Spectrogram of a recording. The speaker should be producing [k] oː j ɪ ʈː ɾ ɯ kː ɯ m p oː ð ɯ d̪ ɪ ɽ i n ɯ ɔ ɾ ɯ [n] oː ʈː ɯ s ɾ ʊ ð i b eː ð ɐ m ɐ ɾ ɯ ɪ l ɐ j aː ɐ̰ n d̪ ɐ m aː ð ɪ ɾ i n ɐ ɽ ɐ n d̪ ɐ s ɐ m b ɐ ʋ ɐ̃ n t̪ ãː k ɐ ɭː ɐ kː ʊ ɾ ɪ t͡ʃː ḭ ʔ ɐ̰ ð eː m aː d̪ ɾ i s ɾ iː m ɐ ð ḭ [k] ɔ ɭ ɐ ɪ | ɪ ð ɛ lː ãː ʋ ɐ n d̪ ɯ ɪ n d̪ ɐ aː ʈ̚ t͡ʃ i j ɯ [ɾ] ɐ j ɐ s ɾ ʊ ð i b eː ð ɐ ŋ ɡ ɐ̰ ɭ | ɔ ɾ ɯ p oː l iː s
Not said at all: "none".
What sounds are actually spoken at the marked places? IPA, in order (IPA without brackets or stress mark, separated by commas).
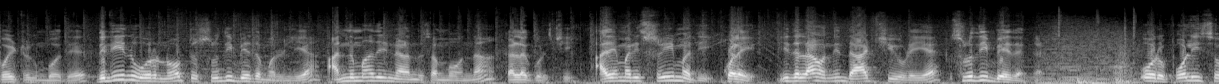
p, n, k, ɽ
